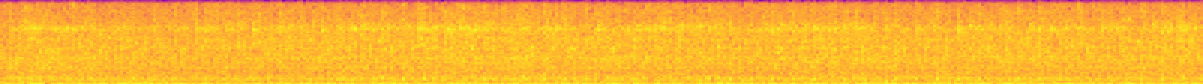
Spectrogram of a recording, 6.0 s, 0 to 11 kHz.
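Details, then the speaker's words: 1972 VW Super Beetle flat-four, revived after sitting 10+ years, warming up: idle with a faint loping, lumpy gallop under the steady drone; idle still not quite even. "engine as you can hear she's waking up still a little bit of a Gallop"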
